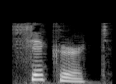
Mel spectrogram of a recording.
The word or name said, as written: sickert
